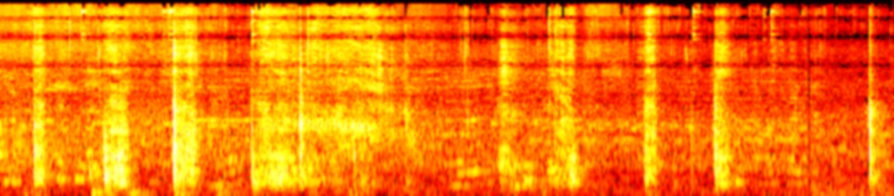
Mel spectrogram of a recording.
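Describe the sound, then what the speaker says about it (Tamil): Mashed vegetables for pav bhaji are stirred in a pan, sharp clacks and scrapes of the spoon against the metal sounding in an uneven rhythm close by, with someone speaking softly in between. "இப்போ நல்லா கிண்டி விட்டுக்கலாம்."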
